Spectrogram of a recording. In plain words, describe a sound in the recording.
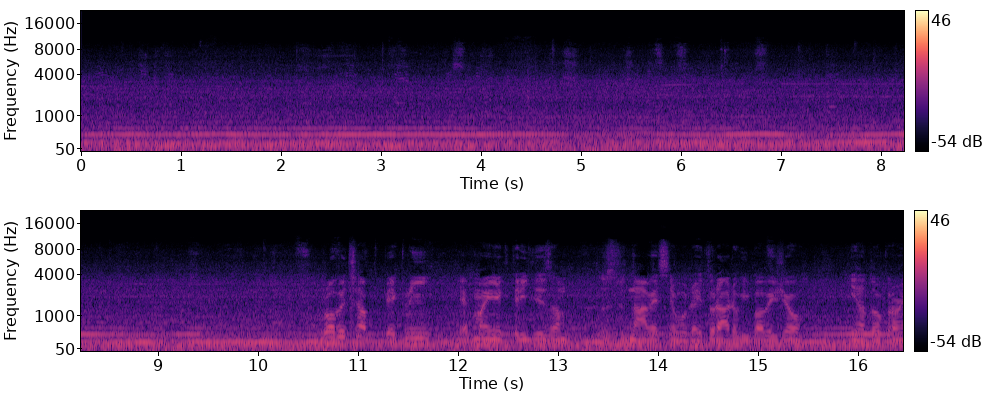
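A tractor engine drones steadily, heard from inside the cab.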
